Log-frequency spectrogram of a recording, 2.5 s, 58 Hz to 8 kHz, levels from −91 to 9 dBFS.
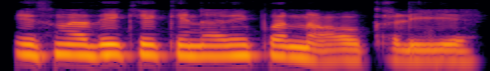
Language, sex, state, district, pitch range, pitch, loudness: Hindi, male, Uttar Pradesh, Etah, 125-180 Hz, 170 Hz, -21 LUFS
